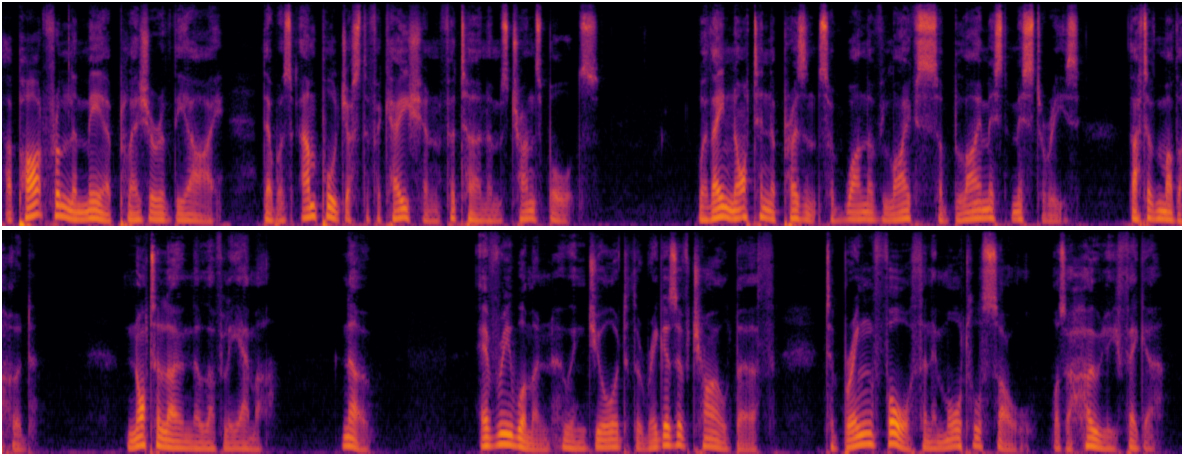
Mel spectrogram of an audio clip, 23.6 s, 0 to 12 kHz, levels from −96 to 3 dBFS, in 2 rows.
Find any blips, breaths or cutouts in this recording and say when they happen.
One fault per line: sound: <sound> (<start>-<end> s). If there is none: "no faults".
no faults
